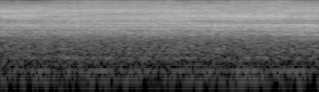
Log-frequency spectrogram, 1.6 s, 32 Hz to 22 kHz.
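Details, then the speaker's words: Self-serve car wash compressed air system at 60 PSI with the pumps off: a steady, loud high-pitched hiss of escaping air, traced to a leaking flow jet fitting. "you can hear a hissing sound since the hissing sound is at 60 PSI you know a soap spray won't find the the bubbles coming up"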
